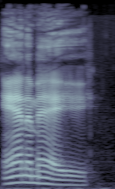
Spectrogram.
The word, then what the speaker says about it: anime: email from gfuel that it is Anime but may is spelled ma y like the month so we're talking anime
